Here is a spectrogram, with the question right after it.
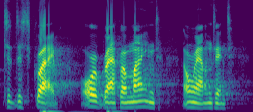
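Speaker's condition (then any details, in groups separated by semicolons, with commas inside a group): ALS; symptoms began about four years before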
